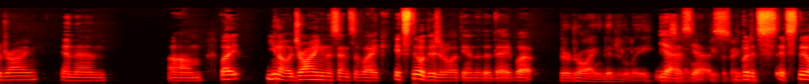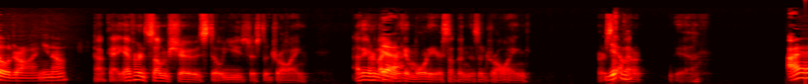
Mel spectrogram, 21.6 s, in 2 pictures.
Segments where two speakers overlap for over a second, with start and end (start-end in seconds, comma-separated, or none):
8.8-10.2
